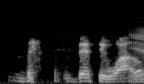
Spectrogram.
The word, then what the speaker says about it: Desigual: This is called Desidual? Desidual? – Yeah. – Oh, dude. – That's a wow. – Oh, wait, say it again. How do you say it in your language? – Desigual. – Yeah.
